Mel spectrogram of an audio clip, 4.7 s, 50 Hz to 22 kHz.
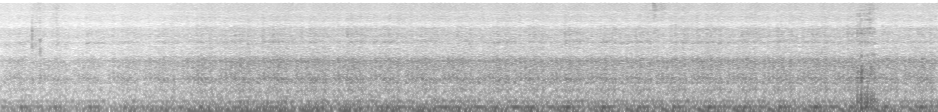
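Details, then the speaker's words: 2006 Ford F250 Super Duty 6.0 Power Stroke diesel idling in drive then reverse, not fully warm on a cold day; lumpy uneven chug, running rough; glow plug control voltage checked OK, cause unknown. "running rough let's go back to reverse boy that's running rough"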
